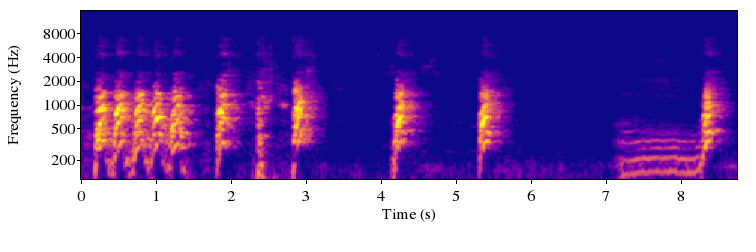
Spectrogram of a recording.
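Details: German Shepherd named Leo, a pet dog switching to alert duty after his bath, gives deep, forceful barks in uneven bursts separated by pauses, with a low droning hum near the end.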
